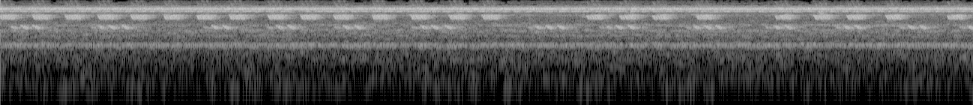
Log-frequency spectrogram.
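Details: Night chorus of crickets in a rural Philippine town: bursts of fast, bright chirps that stop and restart every second or so, layered over constant high-pitched ringing and a low hum.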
